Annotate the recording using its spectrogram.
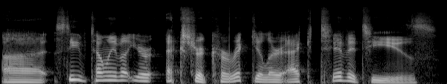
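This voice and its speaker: A man's voice: mid-range voice, very animated, a little slow. A young man in his twenties co-hosting a casual podcast, asking questions and teasing his friend with jokes. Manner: joking, teasing interviewer. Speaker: podcast co-host. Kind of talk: casual chat.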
